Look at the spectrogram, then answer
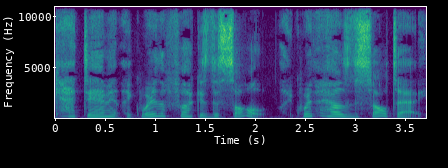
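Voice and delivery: high-pitched mock frustration; retold griping while hunting for something lost; exasperated. Retold exasperated hunt for the salt.

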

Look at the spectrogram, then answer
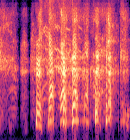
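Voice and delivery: loud, high burst of laughter at his own joke; laughing hard at his own punchline; big burst of laughter. Real, not acted.

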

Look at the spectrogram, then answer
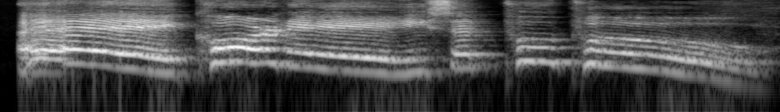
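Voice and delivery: high, loud whooping call; playful high-pitched holler; hollered greeting. Pretend. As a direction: shout a hello, stretching the last words out high.

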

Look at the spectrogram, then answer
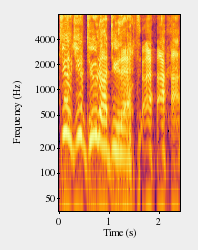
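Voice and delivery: high, loud, slow reprimand; mock appalled shout. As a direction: act out shock, drawing out each word. Retold shocked scolding after punch.

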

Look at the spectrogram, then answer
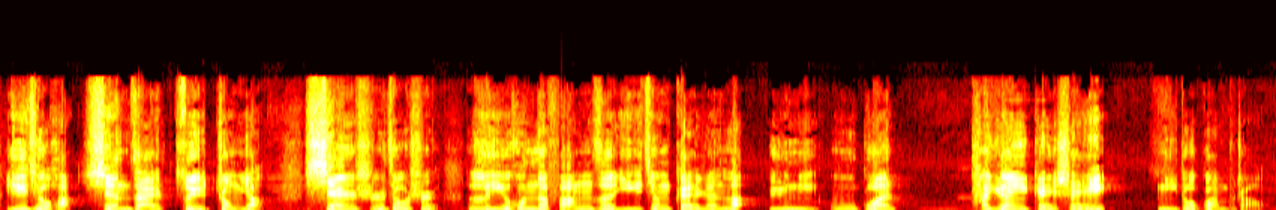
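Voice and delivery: slow, measured on-air read of a listener's words; reading a listener's message. Acted. Radio host reading a listener's WeChat message to the caller, slow and measured.

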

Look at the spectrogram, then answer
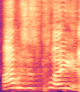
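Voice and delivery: very high mock wail; hysterical girlfriend imitation. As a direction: wail the excuse like a girl in a panic. Voicing the hysterical girl.

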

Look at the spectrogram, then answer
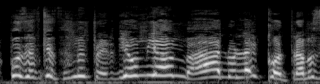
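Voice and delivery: lloriqueo agudo; explícale al vecino como llorando a mares; llanto actuado. Retold or imitated. (queja llorosa, aguda y exagerada)

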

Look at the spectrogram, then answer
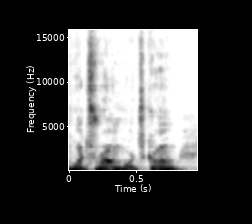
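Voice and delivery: high-pitched urgent questioning; alarmed doctor. Acted. Doctor to the husband coming out, alarmed. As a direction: act out a doctor's sudden alarm.

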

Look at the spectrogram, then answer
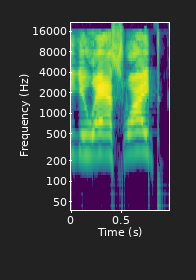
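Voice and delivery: normal talking voice

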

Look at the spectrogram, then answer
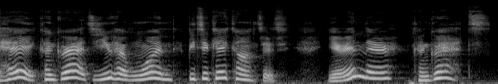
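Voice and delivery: loud upbeat radio host; announcer voice. Retold or imitated. Prank caller posing as radio host, loud and upbeat. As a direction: hype it like a DJ.

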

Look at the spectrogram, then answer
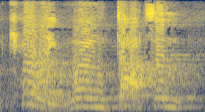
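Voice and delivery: loud, high, drawn-out full name; scolding mom. Retold or imitated. Preacher imitating Mom when he messed up, scolding. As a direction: imitate a mother calling out the full name, slowly. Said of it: "and Mom saying".

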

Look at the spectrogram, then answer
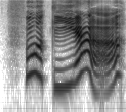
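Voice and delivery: loud, high, grinning whoop of approval; enthusiastic cheer. Acted. Taco cheering the snack cakes, loud grinning enthusiasm. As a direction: punch it out like a delighted soldier. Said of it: "he says, grinning".

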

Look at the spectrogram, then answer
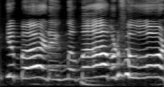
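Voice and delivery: put-on high-pitched child's pleading; whiny little sister. Little sister begging mum in the car, high whiny plea. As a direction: imitate a kid whining to mum, drawn out. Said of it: "si queríamos hacer llorar a mi hermana menor".

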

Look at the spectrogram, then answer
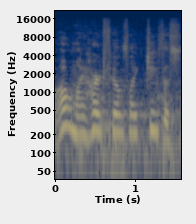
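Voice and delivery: high, soft, airy-fairy piety; mock ethereal. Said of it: "it's not all about this ethereal".

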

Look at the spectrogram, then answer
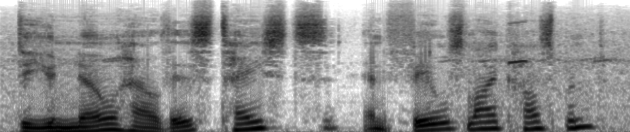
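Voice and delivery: high, coaxing question; tempting Eve. A narrator's reading. Eve holding fruit to Adam's mouth, high-pitched tempting. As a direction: tempt him with a rising high voice.

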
